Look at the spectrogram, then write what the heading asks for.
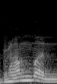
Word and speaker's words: Brahman: The last N is not pronounced.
